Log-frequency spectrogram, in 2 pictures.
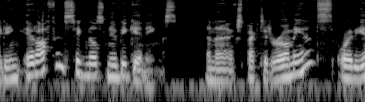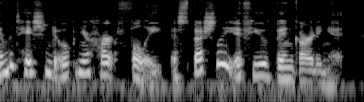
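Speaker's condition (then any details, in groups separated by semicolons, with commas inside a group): No condition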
